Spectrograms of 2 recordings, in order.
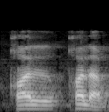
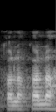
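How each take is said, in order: First: The closing q of the first syllable is pronounced. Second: The closing q of the first syllable is dropped. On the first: The speaker calls it right. "Qalqalah bermaksud qalqalah" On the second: The speaker calls it wrong. "bukan qalah-qalah"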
